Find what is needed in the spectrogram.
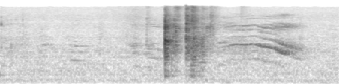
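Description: A girl's high-pitched squeal: a sharp outburst about a second in, then a short squeal that falls in pitch.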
